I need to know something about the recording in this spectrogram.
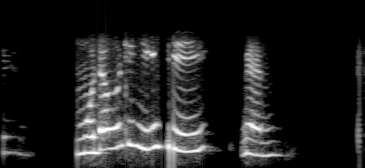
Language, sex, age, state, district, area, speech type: Bengali, female, 18-30, West Bengal, Birbhum, urban, conversation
